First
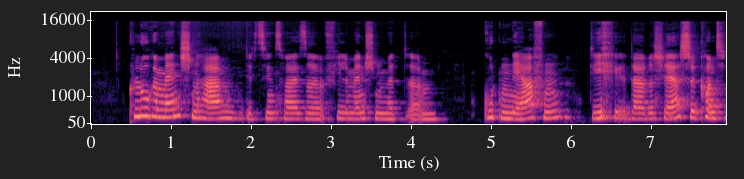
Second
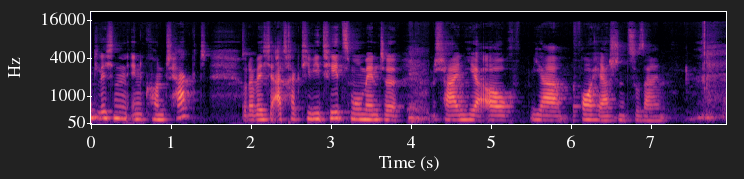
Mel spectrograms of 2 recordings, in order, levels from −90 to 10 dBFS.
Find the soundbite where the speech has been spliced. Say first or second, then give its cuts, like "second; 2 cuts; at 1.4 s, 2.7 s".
second; 3 cuts; at 1.9 s, 4.2 s, 6.0 s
